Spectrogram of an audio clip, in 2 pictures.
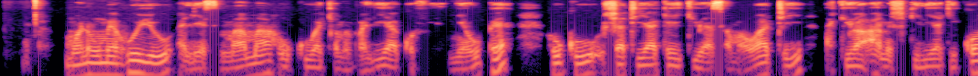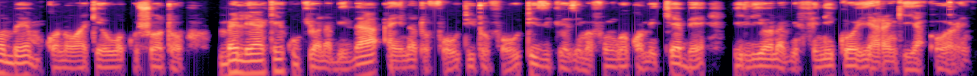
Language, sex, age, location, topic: Swahili, male, 25-35, Mombasa, agriculture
